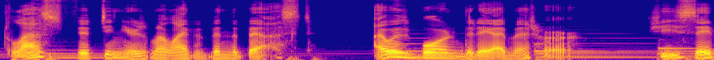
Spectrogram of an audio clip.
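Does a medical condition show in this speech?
Yes: multiple system atrophy; diagnosed 2015 after six doctors, about four years, lungs and muscles atrophying; bedbound since shortly after Christmas, about four years since onset, planning medical aid in dying; brain does not signal breathing, must consciously blink, still talking, expects to lose voice.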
